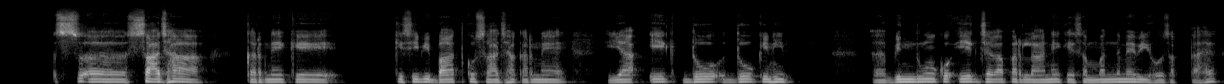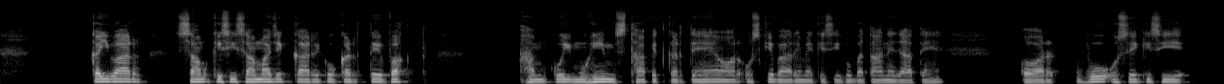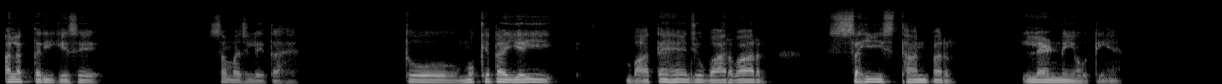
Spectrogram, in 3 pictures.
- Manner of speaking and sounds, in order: in English: "लैंड"
- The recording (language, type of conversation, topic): Hindi, advice, मैं अपने साथी को रचनात्मक प्रतिक्रिया सहज और मददगार तरीके से कैसे दे सकता/सकती हूँ?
